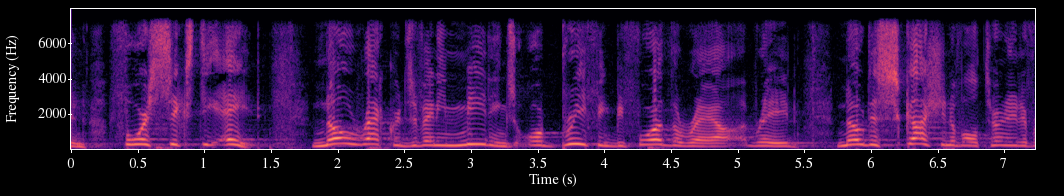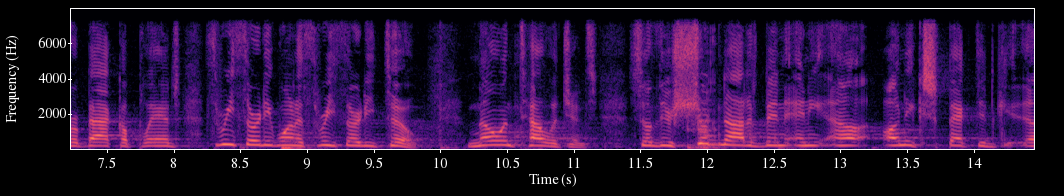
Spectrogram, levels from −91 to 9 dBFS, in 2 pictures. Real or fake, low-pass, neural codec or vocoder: real; 7.2 kHz; none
